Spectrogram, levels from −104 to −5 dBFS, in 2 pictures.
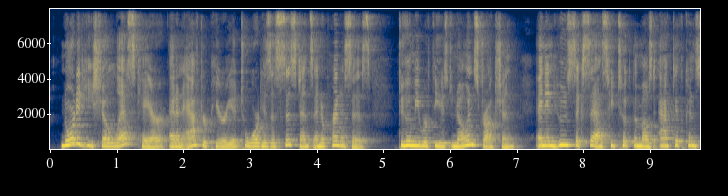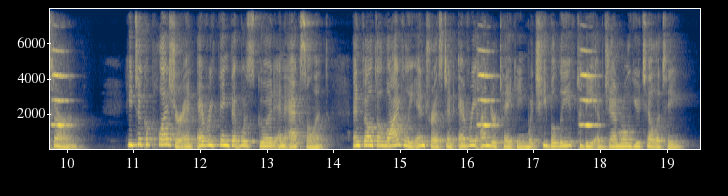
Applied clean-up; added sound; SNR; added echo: none; Wind instrument, woodwind instrument; 2 dB; reverberation time 0.5 s.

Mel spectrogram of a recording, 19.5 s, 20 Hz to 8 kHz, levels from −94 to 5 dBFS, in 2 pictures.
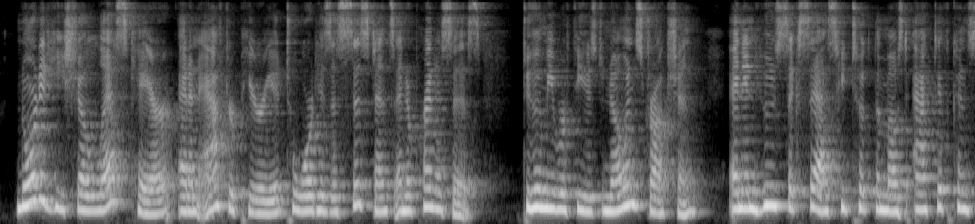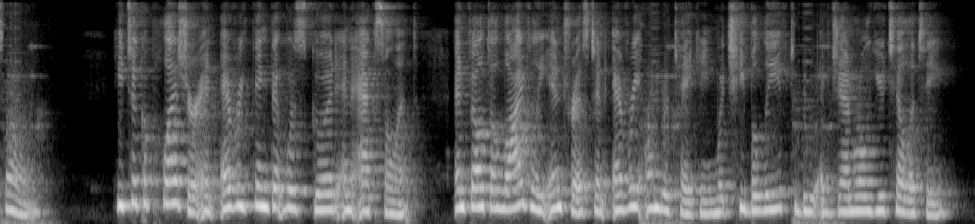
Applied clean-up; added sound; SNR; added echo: neural separator model SepFormer DNS4.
